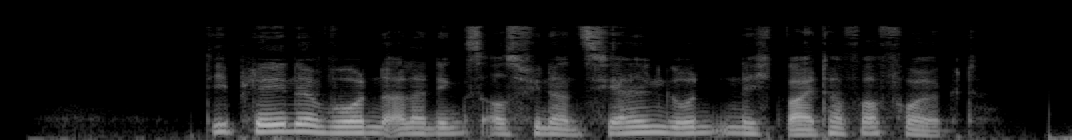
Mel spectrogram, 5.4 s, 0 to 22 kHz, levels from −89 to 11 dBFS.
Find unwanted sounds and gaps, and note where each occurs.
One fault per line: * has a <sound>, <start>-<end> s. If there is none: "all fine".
all fine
